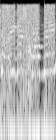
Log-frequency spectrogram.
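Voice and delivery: high, loud, fast screaming. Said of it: "you should stop screaming".

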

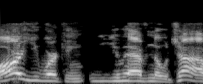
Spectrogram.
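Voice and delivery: ordinary delivery

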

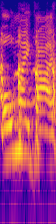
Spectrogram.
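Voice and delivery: loud yelled exclamation. Retelling standing up and yelling toward a woman, retelling a yell. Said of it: "I stood up and yelled".

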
